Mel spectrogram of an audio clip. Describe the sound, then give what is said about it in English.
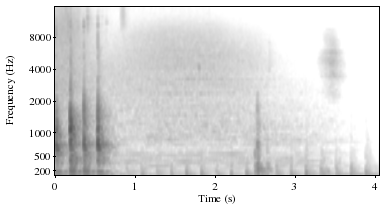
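Several heavy, rapid pounding knocks on the door of a neighbor's house in the rain, loud, followed by a steady run of duller, rhythmic thuds over a low droning hum. No voices. “Shit, well, I'm going to run to the neighbor's house then, beat on the door.”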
